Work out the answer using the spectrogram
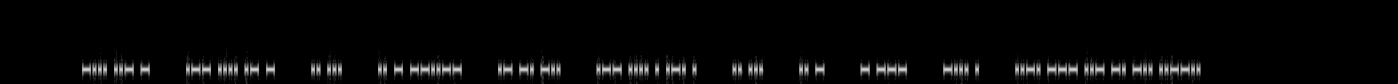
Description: Morse code, heard as a keyed tone, about 46 wpm, 700 Hz. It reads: BUT WHAT IS IT, AND WHERE IS IT TO BE FOUND?
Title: 2x Word-Spacing - Sentences from Top 300 Words - 45wpm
